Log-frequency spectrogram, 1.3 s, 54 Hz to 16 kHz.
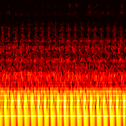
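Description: A GY6 scooter engine fitted with an OKO PWK 30mm carburetor runs at a steady, even idle, a loud, close, rapid low thumping pulse with no voices.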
